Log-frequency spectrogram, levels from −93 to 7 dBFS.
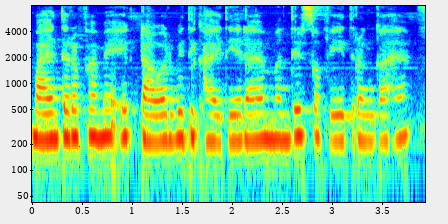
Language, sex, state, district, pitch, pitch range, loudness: Hindi, female, Uttar Pradesh, Lucknow, 230 Hz, 220-245 Hz, -14 LUFS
